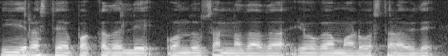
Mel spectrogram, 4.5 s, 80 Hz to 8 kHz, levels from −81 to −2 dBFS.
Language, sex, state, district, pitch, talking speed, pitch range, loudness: Kannada, male, Karnataka, Koppal, 100 Hz, 105 wpm, 100-105 Hz, -15 LUFS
